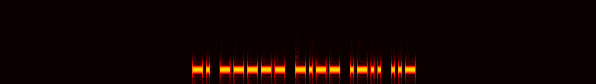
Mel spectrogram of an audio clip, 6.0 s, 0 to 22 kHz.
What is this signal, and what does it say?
Morse code, heard as a keyed tone, about 34 wpm, 700 Hz. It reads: N0YLU
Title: USA Call Signs - 5 Characters - 35wpm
